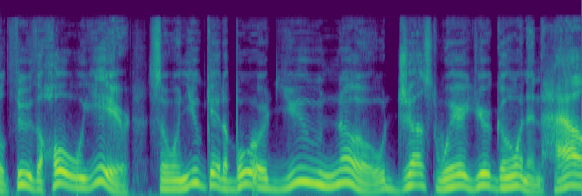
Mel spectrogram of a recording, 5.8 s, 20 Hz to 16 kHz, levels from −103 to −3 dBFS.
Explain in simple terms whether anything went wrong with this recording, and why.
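Lost LE Audio frames at 0.77 s and from 2.53 to 2.58 s: brief dropouts, about 10 ms and 40 ms long, likely in the Bluetooth LC3 link, where the decoder patched in a noisy copy of the preceding speech.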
